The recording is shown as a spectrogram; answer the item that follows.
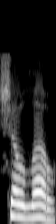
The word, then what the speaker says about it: Xolo: the mexican hairless or simply the zolo pronounced sholo for short is among the most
